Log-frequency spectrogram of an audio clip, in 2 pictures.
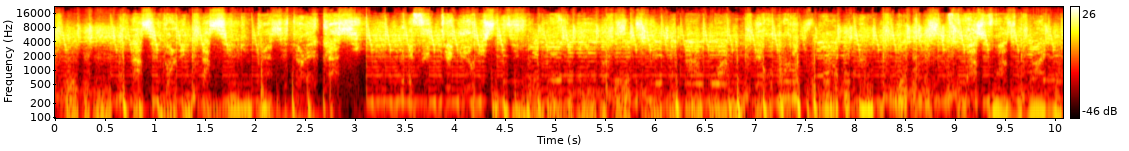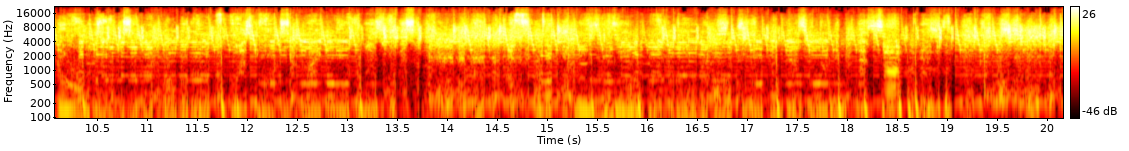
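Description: A loud hip-hop track with a heavy, steady bass groove and dense beat, cut through by repeated sharp turntable scratches that run across the whole twenty seconds.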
